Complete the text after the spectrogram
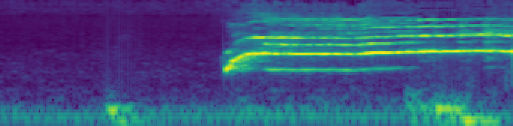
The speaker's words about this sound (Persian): شما حتما در خانه هستین و از خانه با ما صحبت میکنین و صدای کودکا را هم ما میشنویم.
